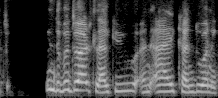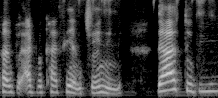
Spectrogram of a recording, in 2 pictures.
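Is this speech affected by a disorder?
Yes: cerebral palsy; brain damage cause.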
